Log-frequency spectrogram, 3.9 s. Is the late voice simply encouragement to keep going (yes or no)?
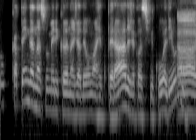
no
